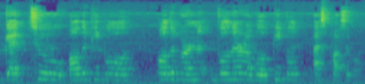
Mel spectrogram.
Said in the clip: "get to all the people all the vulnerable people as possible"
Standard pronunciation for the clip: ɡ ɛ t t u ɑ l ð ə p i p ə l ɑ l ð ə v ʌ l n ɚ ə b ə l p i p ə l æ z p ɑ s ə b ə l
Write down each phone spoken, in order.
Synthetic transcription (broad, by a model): ɡ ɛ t t u ɑ l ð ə p i p ə l ɑ l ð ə v ʌ l n ɚ ə b ə l p i p ə l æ s p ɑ s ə b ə l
